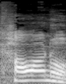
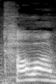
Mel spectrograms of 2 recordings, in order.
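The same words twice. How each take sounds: First: "খাওয়ানো" with a final o after the n; correct pronunciation. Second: "খাওয়ান" ending on a closed n; written form. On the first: Teacher gives the spoken form, "খাওয়ানো" ending in round o. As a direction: open the end of "খাওয়ানো" into -no. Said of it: "হবে কি". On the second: Teacher cites the word as spelt, "খাওয়ান" ending in n. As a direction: stop "খাওয়ান" at the n, no vowel after. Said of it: "আছে". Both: Shown as a demonstration.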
